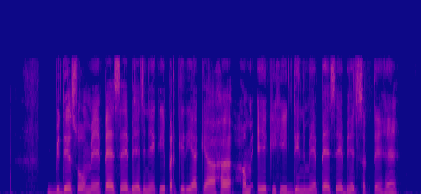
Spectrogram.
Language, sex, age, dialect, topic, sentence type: Hindi, female, 46-50, Garhwali, banking, question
